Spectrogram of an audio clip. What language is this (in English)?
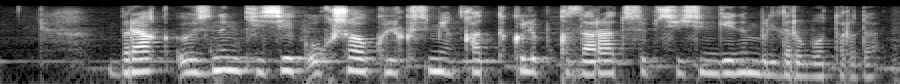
Kazakh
